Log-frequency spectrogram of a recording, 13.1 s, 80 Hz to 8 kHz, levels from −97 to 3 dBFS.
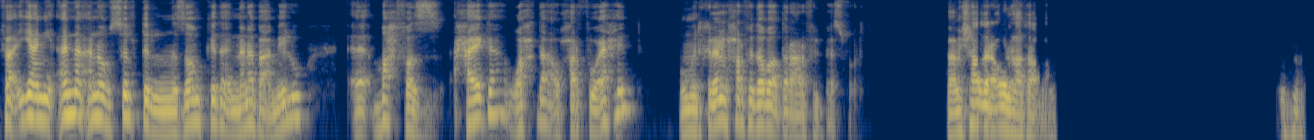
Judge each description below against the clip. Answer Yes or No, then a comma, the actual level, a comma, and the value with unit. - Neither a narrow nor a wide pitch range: No, wide, 6.9 semitones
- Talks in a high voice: No, medium, 140 Hz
